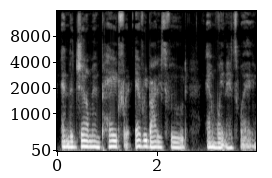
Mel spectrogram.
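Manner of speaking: usual speaking voice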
